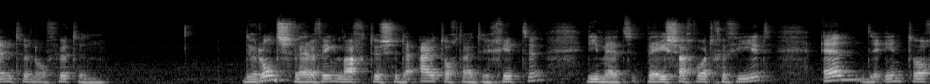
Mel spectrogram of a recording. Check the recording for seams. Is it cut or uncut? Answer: uncut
